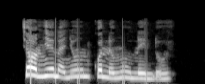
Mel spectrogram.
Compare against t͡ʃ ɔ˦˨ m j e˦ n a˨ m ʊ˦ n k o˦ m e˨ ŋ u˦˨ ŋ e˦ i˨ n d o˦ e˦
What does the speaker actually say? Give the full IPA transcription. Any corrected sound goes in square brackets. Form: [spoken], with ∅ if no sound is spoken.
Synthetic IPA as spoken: t͡ʃ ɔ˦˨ m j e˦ n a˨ [ɲ] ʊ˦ n k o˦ [n] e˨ ŋ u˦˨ [n] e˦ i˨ n d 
